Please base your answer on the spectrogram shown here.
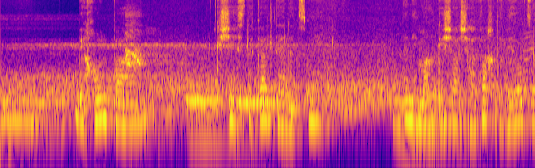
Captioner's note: woman speaking in foreign language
